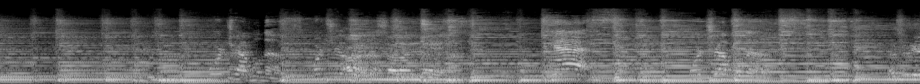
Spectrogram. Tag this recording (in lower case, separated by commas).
music, speech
